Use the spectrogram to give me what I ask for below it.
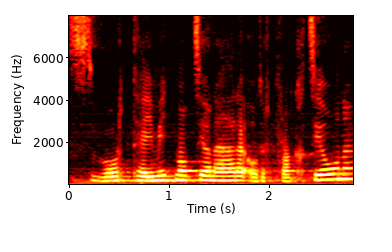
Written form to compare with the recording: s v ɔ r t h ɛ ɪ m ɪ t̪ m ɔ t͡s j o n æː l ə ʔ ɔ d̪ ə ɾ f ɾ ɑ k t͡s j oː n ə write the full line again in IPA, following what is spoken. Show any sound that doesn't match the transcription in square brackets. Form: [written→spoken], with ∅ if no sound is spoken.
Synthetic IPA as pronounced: s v ɔ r t h ɛ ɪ m ɪ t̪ m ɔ t͡s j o n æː [l→ɾ] ə ʔ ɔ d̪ ə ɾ f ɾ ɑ k t͡s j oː n ə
